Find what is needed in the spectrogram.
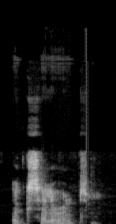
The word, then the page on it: accelerant: British English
